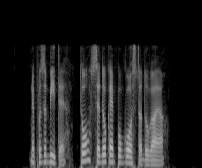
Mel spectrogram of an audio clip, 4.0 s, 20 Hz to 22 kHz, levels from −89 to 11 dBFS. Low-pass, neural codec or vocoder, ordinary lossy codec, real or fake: 7.2 kHz; codec, 16 kHz, 4.8 kbps, FACodec; none; fake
